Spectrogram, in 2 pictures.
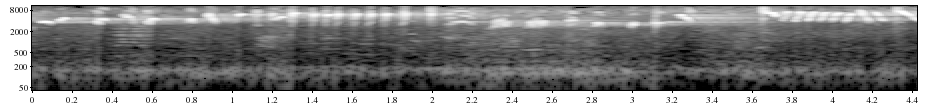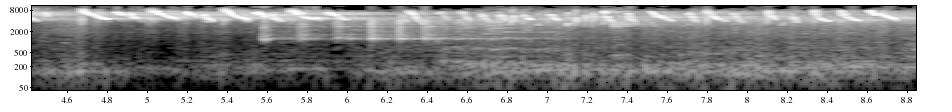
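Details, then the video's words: Japanese white-eye delivering a loud, sharp, clear 'tembakan' song used to lure other white-eyes into singing: rapid high chattering trills of quick slurred notes, broken by short pauses, over a steady low hum. "Pleci kaca mata‼️tembakan"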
